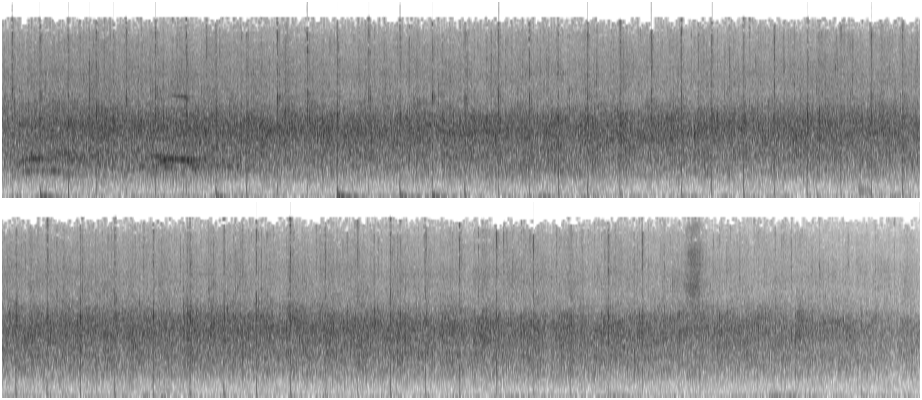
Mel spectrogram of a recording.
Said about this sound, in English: So I just wanted to give the opportunity for the community to give them a round of gratitude, applause like we've never heard.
